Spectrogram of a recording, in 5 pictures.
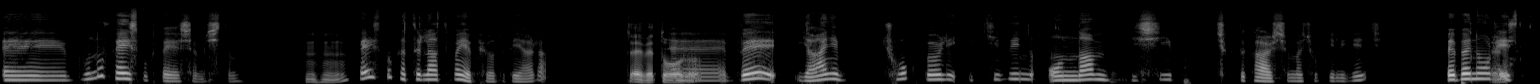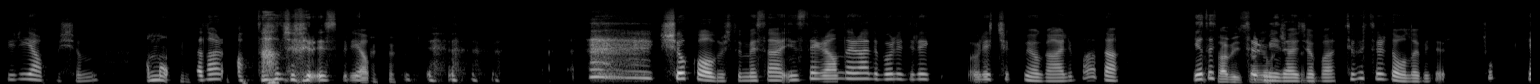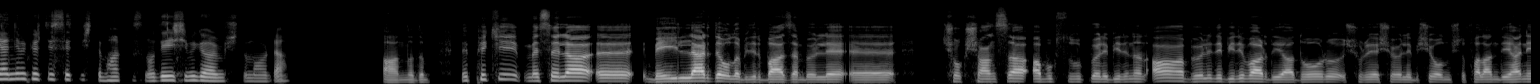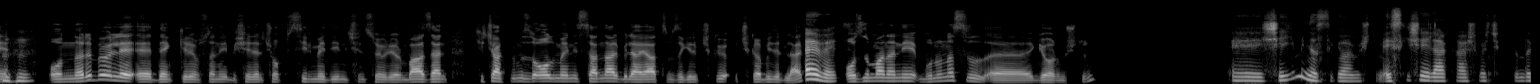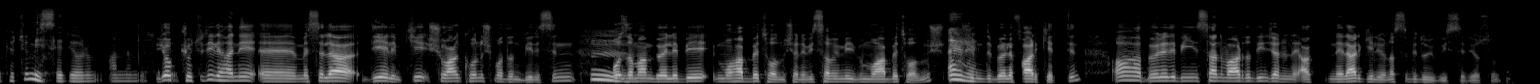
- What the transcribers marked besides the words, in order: tapping; laughing while speaking: "aptalca bir"; unintelligible speech; chuckle; giggle
- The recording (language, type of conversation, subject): Turkish, podcast, Eski gönderileri silmeli miyiz yoksa saklamalı mıyız?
